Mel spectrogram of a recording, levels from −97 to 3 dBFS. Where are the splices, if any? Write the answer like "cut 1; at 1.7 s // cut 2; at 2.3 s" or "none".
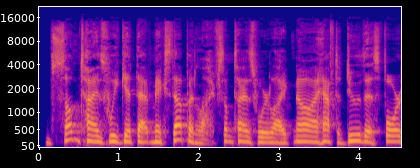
none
